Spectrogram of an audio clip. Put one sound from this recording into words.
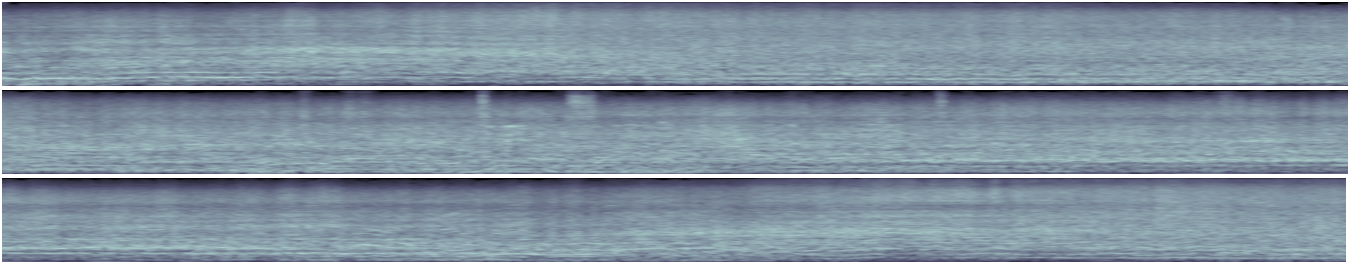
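Engines rise and fall in pitch as the cars pass close by.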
